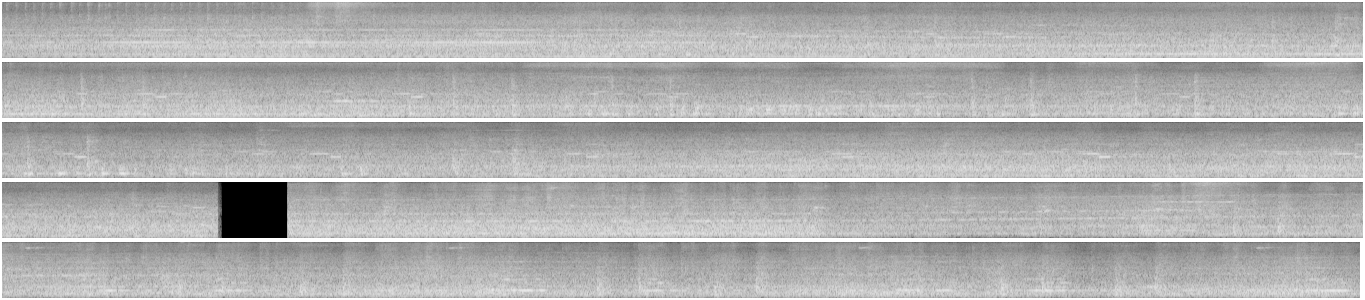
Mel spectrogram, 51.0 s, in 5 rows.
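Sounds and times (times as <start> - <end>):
diesel locomotive engine: 0.0 - 32.2, 32.8 - 51.0
high wheel squeals: 0.2 - 17.7, 34.1 - 42.8.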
